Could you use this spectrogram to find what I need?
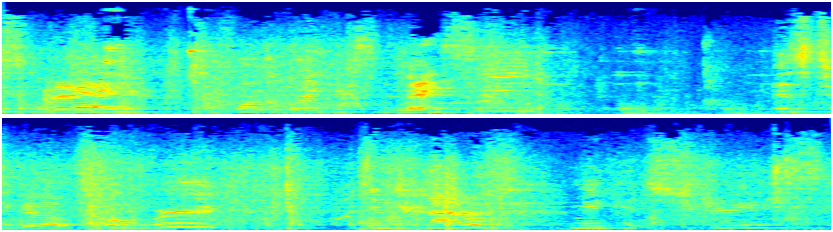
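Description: A heavy fabric blanket rustles and flaps as it is shaken out.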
